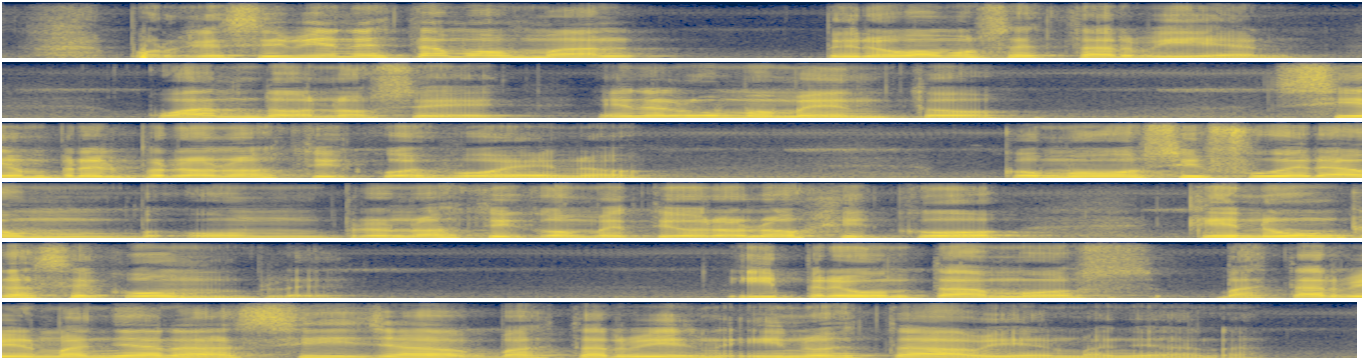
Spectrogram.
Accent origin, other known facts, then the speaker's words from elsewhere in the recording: La Rioja, Argentina; tenemos mucho por hacer nosotros como riojanos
